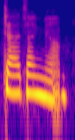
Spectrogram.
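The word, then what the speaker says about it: 짜장면: I have jajangmyeon.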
